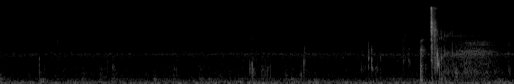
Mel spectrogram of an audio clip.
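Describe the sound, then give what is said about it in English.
Someone takes their first morning sip from a cup of hot coffee: faint mouth and cup noises, then a short slurp near the end. No one speaks. “Pardon me while I take my first sip of the day.”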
